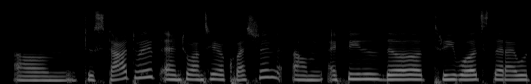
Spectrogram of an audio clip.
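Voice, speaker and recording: A woman with an Indian accent speaks at a fairly slow pace and fairly high pitch, with ordinary pitch variation, a dark, mellow tone and a dry, close sound with no echo. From India, Gujarat (Ahmedabad). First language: Hindi. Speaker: social entrepreneur. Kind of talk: interview.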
